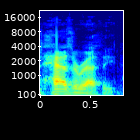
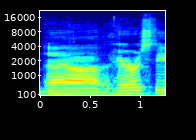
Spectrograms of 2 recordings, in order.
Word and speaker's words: Haraszthy: not even try because my name's 12 letters, Haraszthy. Haraszthy. You butchered it.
